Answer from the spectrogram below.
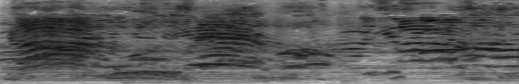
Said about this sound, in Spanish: les dijo a los niños que agradecieran este gesto, y todos los niños gritaron en alto.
